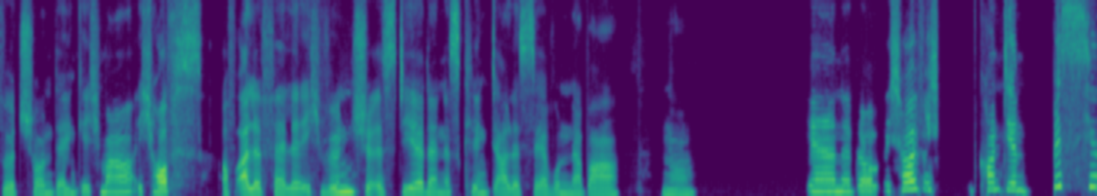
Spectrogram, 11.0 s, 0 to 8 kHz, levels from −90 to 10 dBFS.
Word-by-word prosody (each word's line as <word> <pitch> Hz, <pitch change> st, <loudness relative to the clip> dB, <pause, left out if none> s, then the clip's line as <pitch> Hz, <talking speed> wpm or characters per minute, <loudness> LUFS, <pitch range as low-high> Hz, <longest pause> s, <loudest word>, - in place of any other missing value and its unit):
wird 175 Hz, 0 st, -5 dB
schon, 180 Hz, -1 st, -4 dB
denke 185 Hz, +3 st, -6 dB
ich 210 Hz, -, -9 dB
mal. 215 Hz, +2 st, +1 dB
Ich 205 Hz, +2 st, -6 dB
hoffe 215 Hz, +1 st, +7 dB
es -, -, -3 dB, 0.2 s
auf 180 Hz, 0 st, -5 dB
alle 185 Hz, +2 st, +5 dB
Fälle. 195 Hz, +1 st, -3 dB
Ich 210 Hz, -2 st, -7 dB
wünsche 220 Hz, +2 st, +3 dB
es 175 Hz, +2 st, -2 dB
dir, 200 Hz, 0 st, 0 dB
denn 185 Hz, -1 st, -4 dB
es 185 Hz, 0 st, -1 dB
klingt 195 Hz, -4 st, -7 dB
alles 170 Hz, +2 st, -3 dB
sehr 175 Hz, 0 st, -5 dB
wunderbar, 170 Hz, -4 st, -4 dB, 0.4 s
ne? 160 Hz, +2 st, -7 dB, 1.1 s
Gerne, 240 Hz, 0 st, +3 dB
doch. 230 Hz, 0 st, +1 dB
Ich 260 Hz, +1 st, -5 dB
hoffe, 320 Hz, +1 st, +7 dB
ich 300 Hz, -, -3 dB, 0.4 s
konnte 305 Hz, +1 st, +1 dB
dir 295 Hz, -, +5 dB
'n 260 Hz, -5 st, -4 dB, 0.2 s
bisschen 445 Hz, 0 st, +4 dB
200 Hz, 170 wpm, -20 LUFS, 180-230 Hz, 1.1 s, hoffe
